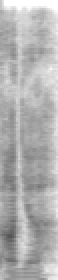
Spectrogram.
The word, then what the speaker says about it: Anja: Okay, so Alice agrees it should be pronounced Anya. in spite of captions saying, no, no, it's Anja.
